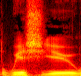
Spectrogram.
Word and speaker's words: WIXIW: The new Liars record is called Wish You, which is spelled WIXIW.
